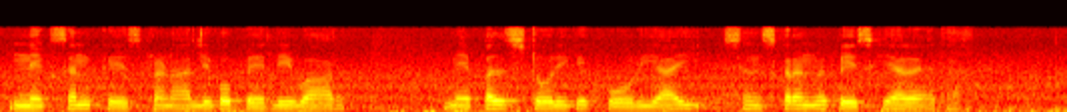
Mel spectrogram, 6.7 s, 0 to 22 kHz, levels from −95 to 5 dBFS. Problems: constant background noise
